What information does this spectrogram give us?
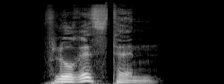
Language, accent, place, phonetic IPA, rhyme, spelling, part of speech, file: German, Germany, Berlin, [floˈʁɪstɪn], -ɪstɪn, Floristin, noun, De-Floristin.ogg
- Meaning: florist (female) (person who sells flowers)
